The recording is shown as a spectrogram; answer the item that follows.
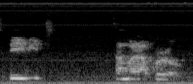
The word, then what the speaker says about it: David Tamaro: just make some correction actually the made a mistake pronouncing my name my name is David Tamaro so in case of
